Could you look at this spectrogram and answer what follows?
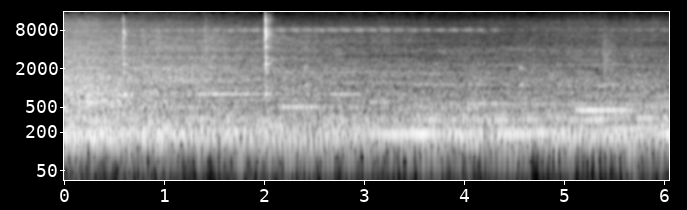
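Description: Steady engine hum over a hiss, like a motor vehicle running nearby, with a single light click about two seconds in.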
